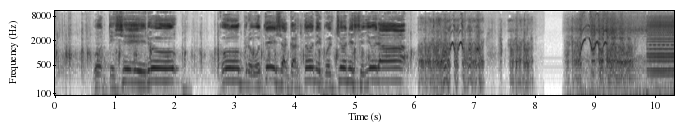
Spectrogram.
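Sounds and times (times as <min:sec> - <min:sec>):
speech: 0:00.6 - 0:02.2, 0:02.8 - 0:07.8
balking cart horse neighing: 0:05.4 - 0:09.7.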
